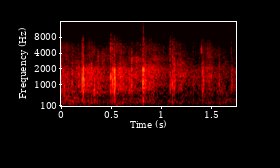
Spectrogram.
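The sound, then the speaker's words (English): A church audience clapping during a service, a fairly soft patter of hands with several sharper, evenly spaced claps standing out in a steady rhythm. “You could go ahead. You could clap. You could do something so you're alive tonight.”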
